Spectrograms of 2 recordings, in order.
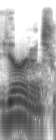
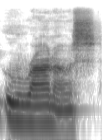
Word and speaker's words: Uranus: And I always tell people, I pronounce it Uranus. Really, it's Greek. It should be Uranos. But Uranus is sort of how we would pronounce it.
